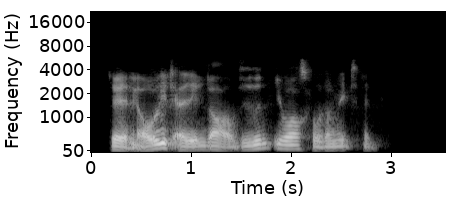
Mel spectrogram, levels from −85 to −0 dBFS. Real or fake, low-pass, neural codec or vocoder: fake; 5.4 kHz; codec, 16 kHz, 1 kbps, FreqCodec, larger model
